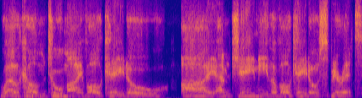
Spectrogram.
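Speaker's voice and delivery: each word drawn out slowly. A fire-newt spirit greets Nan as she enters the volcano, Jamie the Volcano Spirit voice. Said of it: "I am [name] the Volcano Spirit. A small, tiny little newt made of fire appears. / A small, tiny little newt made of fire appears. / I am [name] the Volcano Spirit".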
